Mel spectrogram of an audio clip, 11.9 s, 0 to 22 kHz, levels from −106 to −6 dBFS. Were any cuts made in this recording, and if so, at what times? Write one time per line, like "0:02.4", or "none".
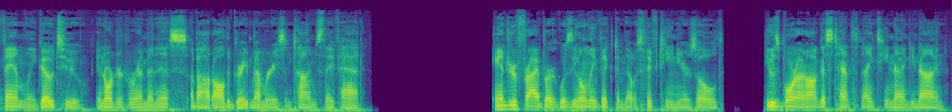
none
